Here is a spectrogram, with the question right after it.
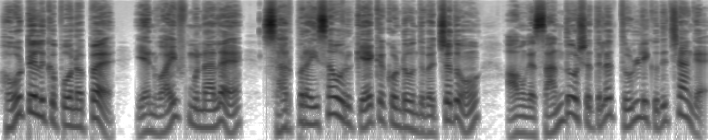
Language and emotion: Tamil, surprised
